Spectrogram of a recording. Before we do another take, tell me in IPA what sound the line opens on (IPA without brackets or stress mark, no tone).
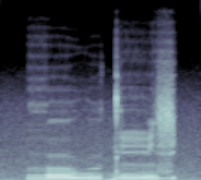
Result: ɦ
